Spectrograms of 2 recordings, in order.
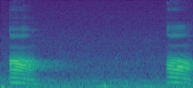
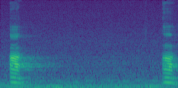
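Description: First: Long A with the mouth opened top to bottom; vertically opened A. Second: Short open A with the chin lowered; jaw-drop A. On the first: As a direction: open tall and hold the A. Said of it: "Chữ A thứ hai mở trên dưới". (âm A dài, mở miệng trên dưới) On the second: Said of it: "Chữ A thứ nhất hạ cằm". (âm A hạ cằm) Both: Shown as a demonstration.

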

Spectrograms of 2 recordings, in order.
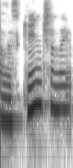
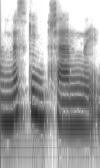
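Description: First: Нескінчений with stress on КІН, short н; stress on second syllable. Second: Нескінченний slowly, stress on ЧЕН; stress on third syllable. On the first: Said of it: "а нескінчений одна". (нескінчений: наголос на КІН, коротке «н») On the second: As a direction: draw out ЧЕН in нескінченний with long нн. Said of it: "нескінченний дві". (нескінченний: повільно, наголос на ЧЕН) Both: Shown as a demonstration.

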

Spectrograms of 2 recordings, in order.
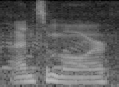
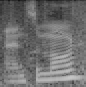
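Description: First: Lower, softer tag-on, falling away; low, quiet repeat. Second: Rising repeat. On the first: Gamer drags out the waiting joke, low and quiet. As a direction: drop it low and soft. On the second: Gamer drags out the waiting joke, rising questioningly. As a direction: lift it upward like a question. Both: Pretend.

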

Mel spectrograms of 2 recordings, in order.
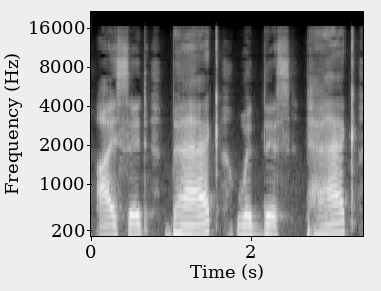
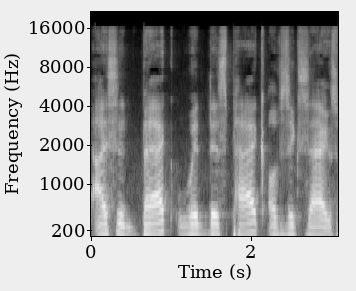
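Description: First: Slow, punching "back" and "pack" on the third syllable; stress on back and pack. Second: Said in the usual way. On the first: Shown as a demonstration. Reactor showing viewers where [name] stresses, slow with "back" and "pack" punched. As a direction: hit "back" and "pack" hard, dragging the line slowly. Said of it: "see how he emphasizes that third syllable". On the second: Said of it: "So the third syllable".

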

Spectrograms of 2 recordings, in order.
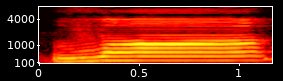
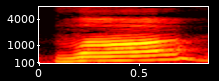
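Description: First: ওয়া drawn out thick and louder; heavy ওয়া. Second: ওয়া thick, ending on a rise; heavy ওয়া, rising. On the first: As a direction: give ওয়া a full, heavy, long sound. (ওয়া মোটা করে টেনে) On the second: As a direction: say ওয়া full, lifting at the end. (ওয়া মোটা করে) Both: Shown as a demonstration. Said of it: "ওয়া মোটা করে".

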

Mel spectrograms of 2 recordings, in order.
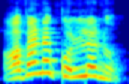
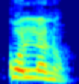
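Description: First: Louder cry of அவனை கொல்லணும், punching அவனை; emotional outburst, mildly acted; overwrought demand. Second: Emotional. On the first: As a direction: let the hate spill over on அவனை. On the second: Acted. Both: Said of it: "உணர்ச்சி வசப்பட்டிருந்தாள்".

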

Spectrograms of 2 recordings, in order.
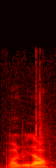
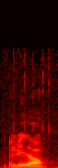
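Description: No difference in how they are said.

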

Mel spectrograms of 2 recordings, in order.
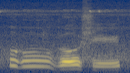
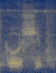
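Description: First: Playful ghostly hoot, starting high; mock-spooky. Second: Said in the usual way. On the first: Vlogger jokes about a ghost ship, mock-spooky.

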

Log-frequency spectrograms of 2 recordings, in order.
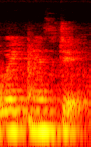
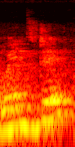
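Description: First: Wednesday as "WED-nes-day", d sounded; three-syllable Wednesday with every part voiced; mispronunciation. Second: Wednesday as "WENS-day", d silent; two-syllable Wednesday without the d; correct pronunciation. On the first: Teacher naming the wrong pronunciation, mispronunciation. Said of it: "ভুল উচ্চারণ হলো". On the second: Teacher contrasting the correct pronunciation for learners, correct pronunciation. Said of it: "সঠিক উচ্চারণ হলো". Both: Shown as a demonstration.

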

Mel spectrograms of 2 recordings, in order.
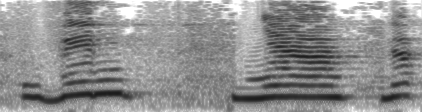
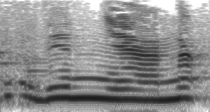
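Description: First: Vinyana very slowly, a gap between vin, nya and na; stretched-out teaching model of Vinyana; syllable by syllable. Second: Said in the usual way. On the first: Shown as a demonstration. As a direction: break Vinyana into three drawn-out syllables. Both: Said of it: "Chỉ có cái từ Vinyana là bạn đọc thành".

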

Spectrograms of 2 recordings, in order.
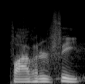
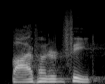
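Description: The two takes are said the same way.

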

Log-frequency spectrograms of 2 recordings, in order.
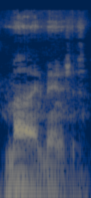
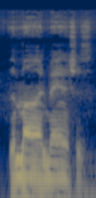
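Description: First: Said in the usual way. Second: Slow, ringing, raised voice; louder, stretched-out declaration; loud proclamation. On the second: Pretend. Repeats phrase as loud proclamation.

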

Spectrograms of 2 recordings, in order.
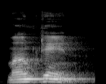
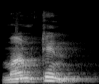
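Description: First: The right माउंटेन, modelled for teachers; correct pronunciation. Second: माउंटेन with a full ten at the end, said loud; the mistake pupils make on माउंटेन; wrong pronunciation. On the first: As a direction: say माउंटेन as MOUNT-n, loud and clear. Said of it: "इसका बच्चों को आप थोड़ा सा caution". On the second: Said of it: "माउंटेन नहीं कहना।". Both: Shown as a demonstration.

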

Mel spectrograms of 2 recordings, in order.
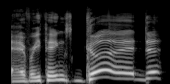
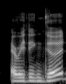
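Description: First: Slow answer, stretched on GOOD; retold drawn-out reassurance. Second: Brief checking question in a lightly voiced cop role; retold cop's question. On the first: Boyfriend answering the cops, slow drawn-out reassurance. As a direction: draw out "good" as the reply to police. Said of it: "And he's like". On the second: Cops questioning a man smoking outside, brief mock-official check. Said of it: "And they're like".

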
